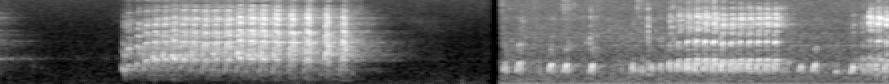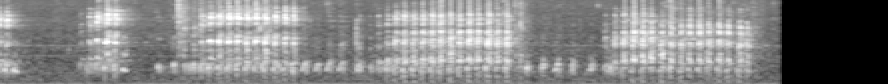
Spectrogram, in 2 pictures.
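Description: A raccoon gives harsh, wavering chitters and squeals in uneven bursts over a steady low hum.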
